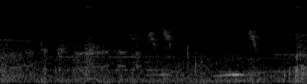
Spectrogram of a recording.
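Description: Pet birds cooing softly in a home, low repeated coos with a few faint chirps over steady background hiss, fairly quiet throughout.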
